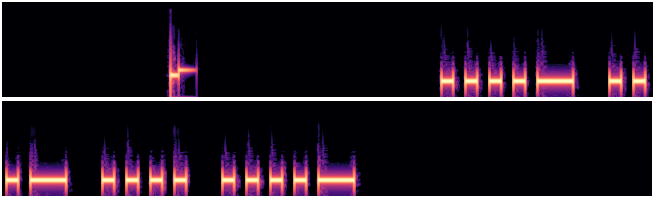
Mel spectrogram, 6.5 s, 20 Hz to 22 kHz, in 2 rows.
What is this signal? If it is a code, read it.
Morse code, heard as a keyed tone, about 20 wpm, 700 Hz. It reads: 4VH4
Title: Four Challenging Letter-Number Combinations 20wpm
